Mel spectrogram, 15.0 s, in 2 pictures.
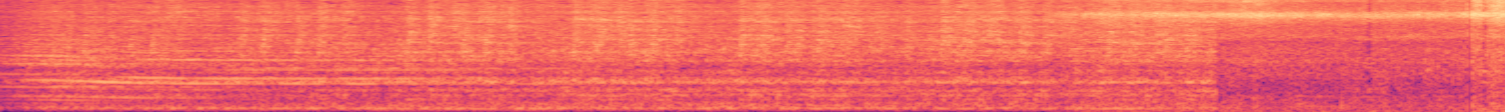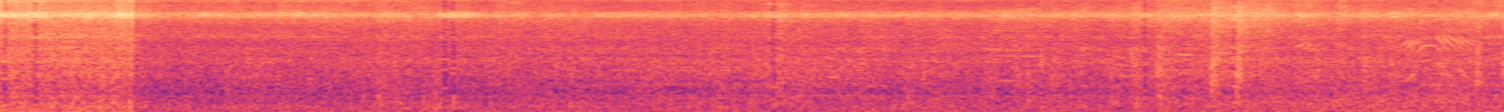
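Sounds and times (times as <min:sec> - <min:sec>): track noise: 0:00.0 - 0:08.2
rail car rumbling on track: 0:00.0 - 0:15.0
high-pitched wheel squeal: 0:04.8 - 0:15.0.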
